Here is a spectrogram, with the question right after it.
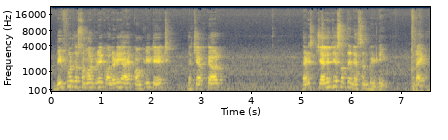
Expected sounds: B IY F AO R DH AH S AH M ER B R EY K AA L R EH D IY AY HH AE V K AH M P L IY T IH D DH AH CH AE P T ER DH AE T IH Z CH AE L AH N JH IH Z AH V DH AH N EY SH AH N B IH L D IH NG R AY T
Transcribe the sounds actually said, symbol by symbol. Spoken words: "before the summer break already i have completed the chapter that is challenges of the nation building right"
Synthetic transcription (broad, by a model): B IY F AO R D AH S AH M ER B R EY K AA L R EH D IY AY HH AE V K AH M P L IY T IH D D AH CH AE P T ER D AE T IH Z CH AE L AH N JH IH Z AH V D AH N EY S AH N B IH L D IH NG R AY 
